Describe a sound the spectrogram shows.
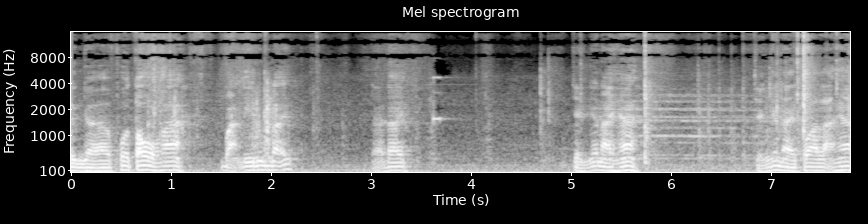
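Sheets of paper rustle as they are handled.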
